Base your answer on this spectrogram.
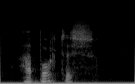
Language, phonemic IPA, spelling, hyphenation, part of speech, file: Dutch, /aːˈbɔr.tʏs/, abortus, abor‧tus, noun, Nl-abortus.ogg
- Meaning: 1. abortion, induced abortion 2. miscarriage, spontaneous abortion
